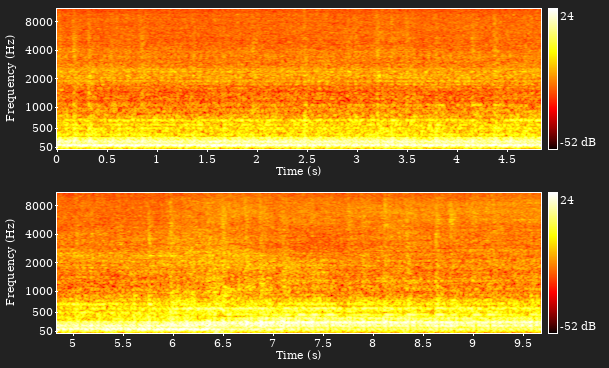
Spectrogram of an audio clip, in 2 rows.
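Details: 1985 Monte Carlo SS 350 Chevy, unused for a month and just flooded, warming up to operating temperature with smoke from a suspected leaking valve cover gasket: steady, even low rumble without stumbles; normal warm-up idle.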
